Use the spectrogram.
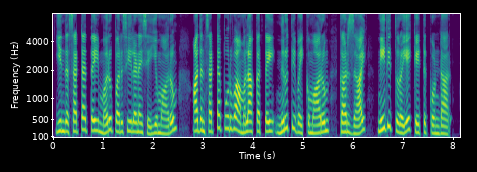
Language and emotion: Tamil, neutral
